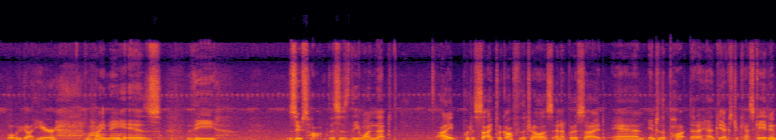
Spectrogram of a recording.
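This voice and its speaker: A man with a very deep, low voice talks with ordinary pitch variation while noticeable background noise sounds behind him. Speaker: home gardener and homebrewer. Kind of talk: casual how-to video. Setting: outdoors in garden.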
